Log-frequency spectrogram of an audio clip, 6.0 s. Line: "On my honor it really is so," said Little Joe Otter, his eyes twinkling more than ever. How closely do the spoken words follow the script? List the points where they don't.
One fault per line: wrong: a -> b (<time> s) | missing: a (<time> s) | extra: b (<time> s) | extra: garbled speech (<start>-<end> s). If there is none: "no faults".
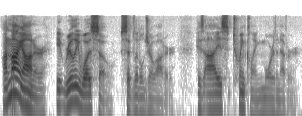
wrong: is -> was (1.6 s)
